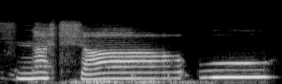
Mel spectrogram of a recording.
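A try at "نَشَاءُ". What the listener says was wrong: So make this a little shorter. Remember, just Dhamma is going to be considered here. So just 1 second on the Hamza, okay?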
